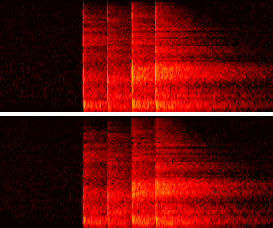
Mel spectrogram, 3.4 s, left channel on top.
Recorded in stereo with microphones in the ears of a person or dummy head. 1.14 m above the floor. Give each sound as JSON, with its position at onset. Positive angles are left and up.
{"t": 1.0, "sound": "knocking", "side_deg": 75, "distance_m": 1.0}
